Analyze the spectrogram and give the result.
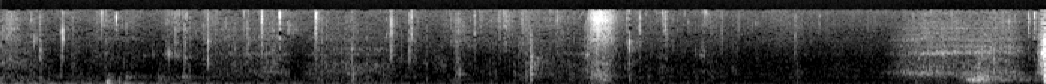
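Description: Several seconds of quiet, scattered small clicks and soft rustling while Son of Zombie is being tasted, with a brief hissy puff partway through, then a sudden, forceful sneeze bursts out at the very end, loud and breathy, not directly into the mic.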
